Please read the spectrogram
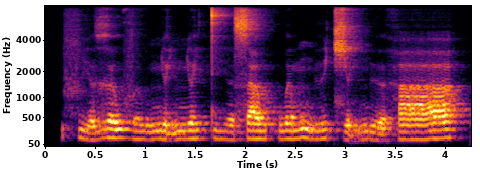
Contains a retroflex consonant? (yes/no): no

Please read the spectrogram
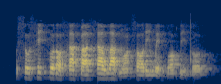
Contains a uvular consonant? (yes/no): no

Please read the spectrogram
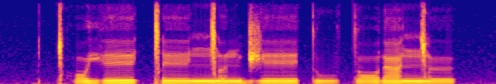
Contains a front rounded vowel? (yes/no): yes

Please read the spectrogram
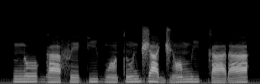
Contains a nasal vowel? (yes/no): yes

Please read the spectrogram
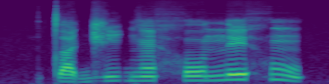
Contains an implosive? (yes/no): no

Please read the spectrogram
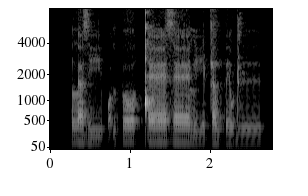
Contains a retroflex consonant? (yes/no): yes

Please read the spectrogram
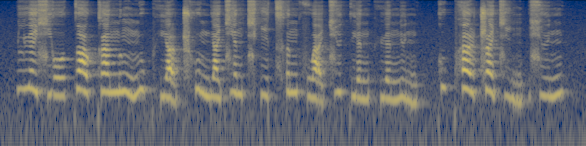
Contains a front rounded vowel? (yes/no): yes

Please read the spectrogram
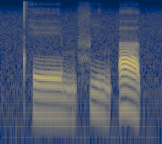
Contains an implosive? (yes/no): no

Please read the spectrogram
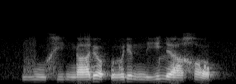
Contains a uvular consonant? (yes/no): yes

